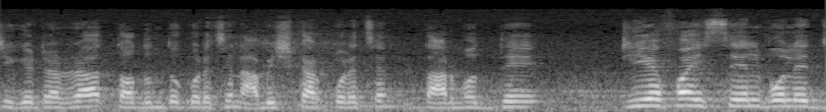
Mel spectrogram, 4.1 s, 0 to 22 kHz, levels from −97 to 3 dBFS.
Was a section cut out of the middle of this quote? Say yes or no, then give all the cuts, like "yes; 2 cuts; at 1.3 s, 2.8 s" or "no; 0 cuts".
no; 0 cuts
